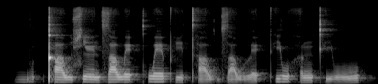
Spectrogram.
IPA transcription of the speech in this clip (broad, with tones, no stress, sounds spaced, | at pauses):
b u˦ t̚ kʰ a˦ w ɕ ẽ˦ d͡z a˦ w e˦ ʔ kʰ w e˦ pʰ i˧ t̪ʰ a˨˩ w d͡z a˨˩ w l e˨ ʔ pʰ j u˥˧ h ə˧ ŋ kʰ j u˨˦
